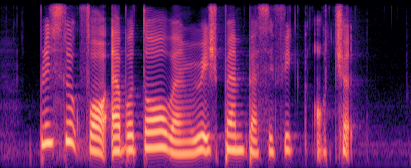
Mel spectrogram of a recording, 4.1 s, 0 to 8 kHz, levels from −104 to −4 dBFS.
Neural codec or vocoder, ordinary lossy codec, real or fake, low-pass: none; none; real; 7.2 kHz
